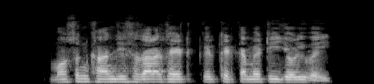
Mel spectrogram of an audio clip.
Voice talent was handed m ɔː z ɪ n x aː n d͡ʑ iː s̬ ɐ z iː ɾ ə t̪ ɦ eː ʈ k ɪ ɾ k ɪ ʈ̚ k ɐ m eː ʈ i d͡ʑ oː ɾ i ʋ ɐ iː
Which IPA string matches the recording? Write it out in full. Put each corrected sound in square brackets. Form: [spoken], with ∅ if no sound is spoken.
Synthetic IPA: m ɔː [s] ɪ n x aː n d͡ʑ iː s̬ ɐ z [aː] ɾ ə t̪ ɦ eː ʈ k ɪ ɾ k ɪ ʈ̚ k ɐ m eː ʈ i d͡ʑ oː [ɽ] i ʋ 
